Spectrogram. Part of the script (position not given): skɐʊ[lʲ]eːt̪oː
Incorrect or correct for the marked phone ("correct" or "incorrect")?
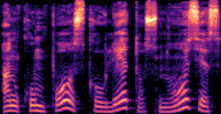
correct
